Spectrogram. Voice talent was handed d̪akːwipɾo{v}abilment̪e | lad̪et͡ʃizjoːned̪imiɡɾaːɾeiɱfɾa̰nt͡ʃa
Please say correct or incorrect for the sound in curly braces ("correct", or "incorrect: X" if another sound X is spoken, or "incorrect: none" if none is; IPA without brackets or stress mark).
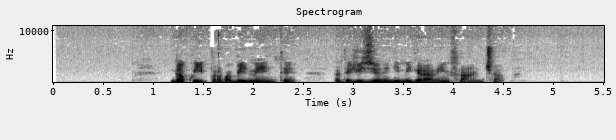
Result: incorrect: b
